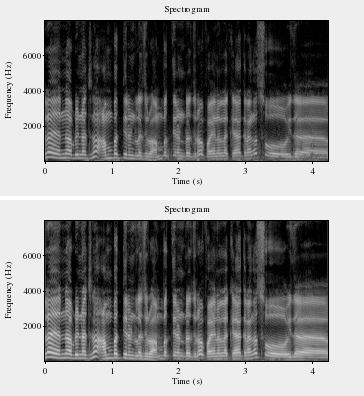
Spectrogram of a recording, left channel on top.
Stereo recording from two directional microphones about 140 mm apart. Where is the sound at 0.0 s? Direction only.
35° right (ahead or behind).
